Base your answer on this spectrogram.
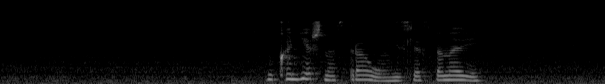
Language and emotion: Russian, positive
